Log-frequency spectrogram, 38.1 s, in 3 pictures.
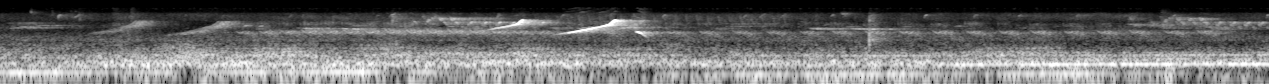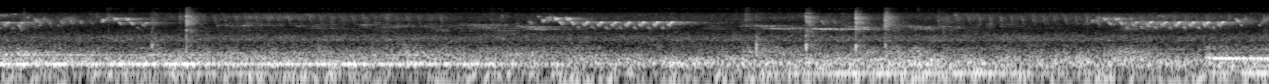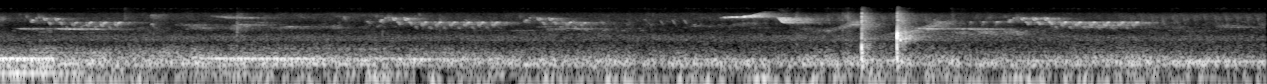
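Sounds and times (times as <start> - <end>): steady low hum: 0.0 - 38.0
bird trills: 4.7 - 9.6
songbird whistles: 5.0 - 6.6.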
